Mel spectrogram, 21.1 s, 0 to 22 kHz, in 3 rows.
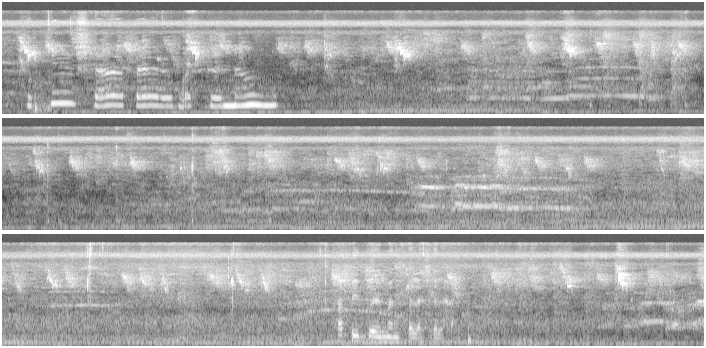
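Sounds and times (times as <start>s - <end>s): small birds chirping: 0.0s - 21.0s
rooster crowing: 4.3s - 6.8s, 9.2s - 13.2s, 14.4s - 15.6s, 20.0s - 21.0s.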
